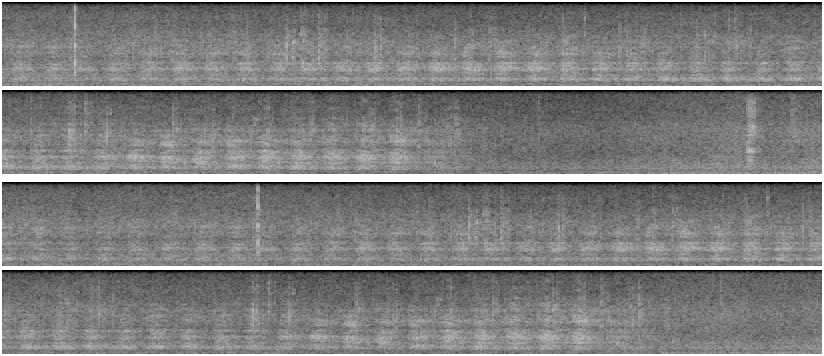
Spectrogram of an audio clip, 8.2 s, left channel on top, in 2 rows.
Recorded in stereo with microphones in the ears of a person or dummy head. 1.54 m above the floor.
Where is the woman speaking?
No woman speaking in this recording.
